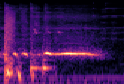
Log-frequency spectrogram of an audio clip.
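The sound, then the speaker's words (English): A person imitates an owl's hoot: a couple of quick breathy hoots, then one longer, steady, wavering hoot held for about a second, with no other sounds around it. “Try and owl it up a bit more. That sounded like a train.”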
